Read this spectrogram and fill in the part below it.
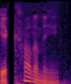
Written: Economies

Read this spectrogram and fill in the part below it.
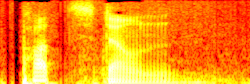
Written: Potstone

